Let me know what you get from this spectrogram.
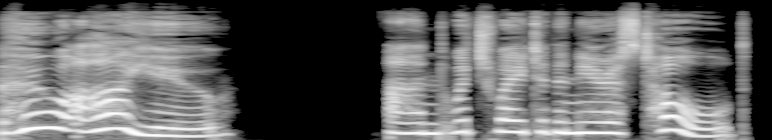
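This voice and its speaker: A woman's voice: sits high, very animated, takes it slowly, darkish tone, no echo, studio quality, heavily acted. A woman voicing a dreamy, curious young wandering witch in a visual novel, with a musing, theatrical delivery.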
